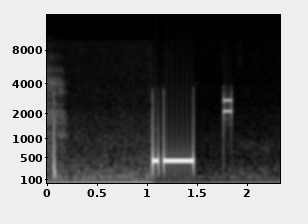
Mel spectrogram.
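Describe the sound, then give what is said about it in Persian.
Line tones sound as a caller's phone connection drops: a sharp click, a short beep, a longer steady mid-pitched tone, then one brief higher tone, each loud and clean against near silence. “تماس شنوندی ما محمد عارف رحیمی قطع شد”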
